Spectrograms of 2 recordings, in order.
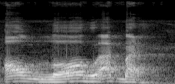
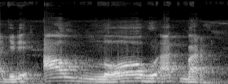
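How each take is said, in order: First: The first vowel is heavy and o-like. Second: The first vowel is thin and light. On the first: The speaker calls it wrong. "jadi di situ tidak benar" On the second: The speaker calls it right. "Yang benar adalah dibaca bersih"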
